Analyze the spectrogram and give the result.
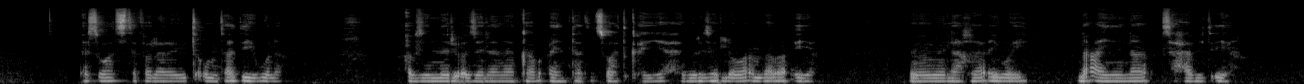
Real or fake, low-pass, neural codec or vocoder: real; 14.4 kHz; none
